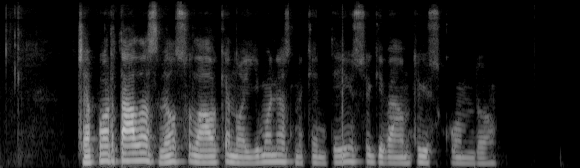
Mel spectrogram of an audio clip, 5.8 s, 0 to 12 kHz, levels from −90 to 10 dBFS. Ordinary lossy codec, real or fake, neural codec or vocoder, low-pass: Opus, 24 kbps; real; none; 10.8 kHz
